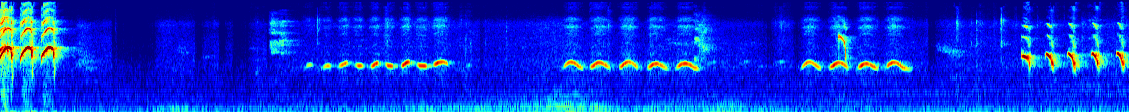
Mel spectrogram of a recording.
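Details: Hybrid starling, a cross of Asian pied starling and black-winged starling, caged, singing the roll tembak vocal style: a sharp high burst, then runs of quick rising whistled notes repeated in short series, ending with a loud high stuttered phrase.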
